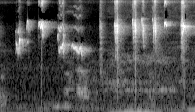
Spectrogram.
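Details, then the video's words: Javan white-eye singing briskly as a lure for other birds: short high whistles and sliding chirps, then a series of sharp bright notes in quick succession over a faint low hum. "Pancingan Kicau burung konin gacor"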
